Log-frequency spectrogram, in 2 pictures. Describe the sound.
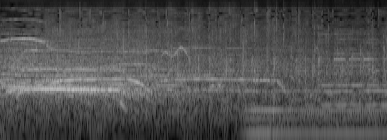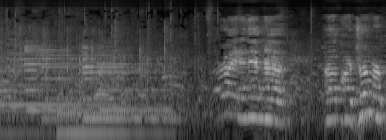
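A crowd applauds and cheers loudly, with whoops and whistles over steady clapping; a low sustained tone hums beneath as the noise fades, then a man begins speaking.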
